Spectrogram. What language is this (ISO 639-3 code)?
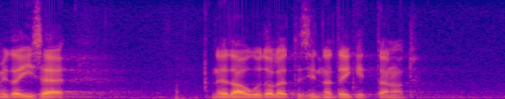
est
